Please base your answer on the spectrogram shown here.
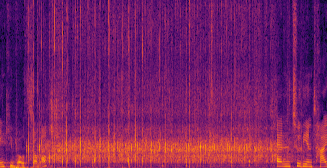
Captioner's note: applause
